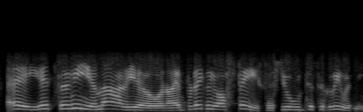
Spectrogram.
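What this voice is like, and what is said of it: Bad put-on Italian accent. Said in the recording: “a really bad Italian accent.”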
